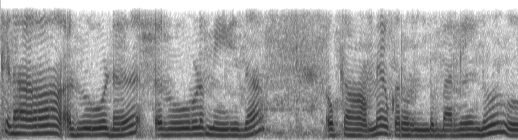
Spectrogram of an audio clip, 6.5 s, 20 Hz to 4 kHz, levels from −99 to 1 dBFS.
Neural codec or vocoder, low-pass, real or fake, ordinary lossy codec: vocoder, 22.05 kHz, 80 mel bands, WaveNeXt; 3.6 kHz; fake; none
